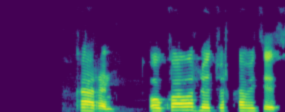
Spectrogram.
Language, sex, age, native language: Icelandic, female, 40-49, Icelandic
